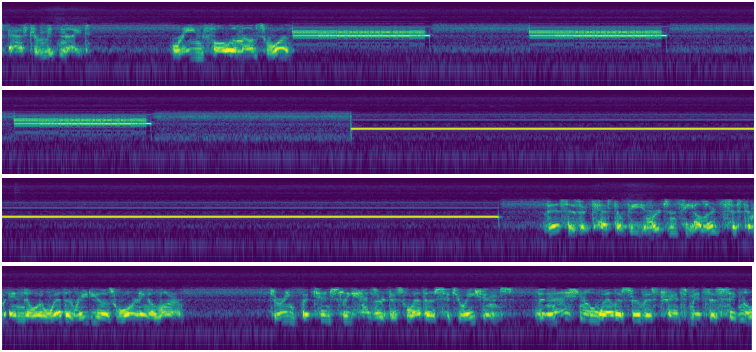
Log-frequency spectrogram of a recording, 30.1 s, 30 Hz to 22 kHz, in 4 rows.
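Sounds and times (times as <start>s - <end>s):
steady alarm tone: 2.9s - 4.3s, 5.3s - 6.7s, 7.6s - 9.0s.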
